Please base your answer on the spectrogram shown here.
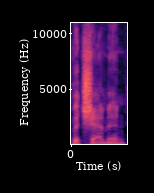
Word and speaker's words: Spaceman: talking about his doctor, whose name is pronounced Spachemin, but he calls him Dr. Spaceman because of how it's spelled.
